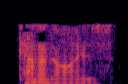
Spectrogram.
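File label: "canonize", English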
